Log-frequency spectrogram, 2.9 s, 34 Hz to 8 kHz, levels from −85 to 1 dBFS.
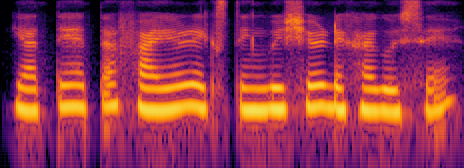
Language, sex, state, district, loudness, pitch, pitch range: Assamese, female, Assam, Kamrup Metropolitan, -13 LUFS, 235 Hz, 225-250 Hz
